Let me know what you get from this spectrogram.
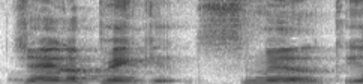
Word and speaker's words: Jada Pinkett Smith: Jada Pinkett Smith? Yeah, Jada Pinkett Smith.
